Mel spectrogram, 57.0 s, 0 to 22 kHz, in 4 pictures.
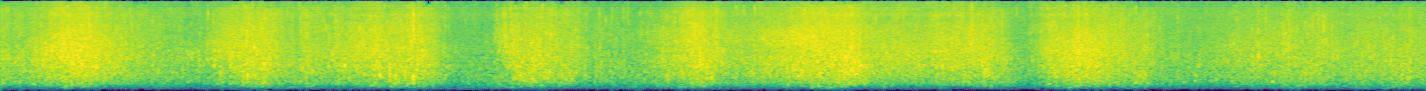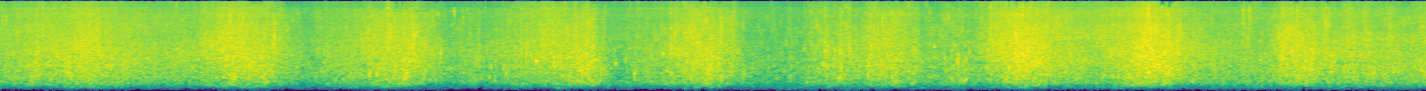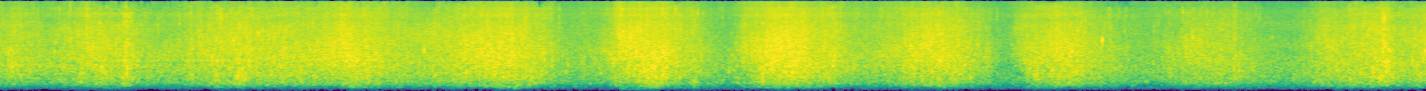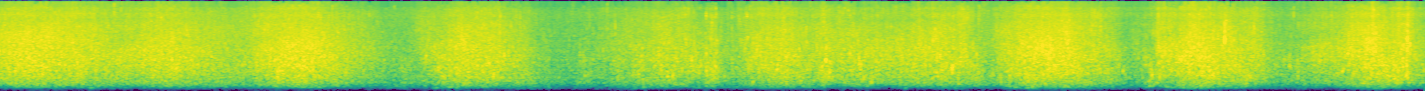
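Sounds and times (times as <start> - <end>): ocean waves breaking on beach: 22.4 - 57.0.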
